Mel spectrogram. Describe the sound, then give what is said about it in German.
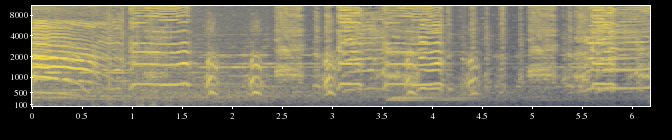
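A flock of chickens on a chicken farm clucks and squawks, with a rooster crowing loudly at the start and busy overlapping hen calls throughout, no talking. “Dort drüben ist eine Hühnerfarm.”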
